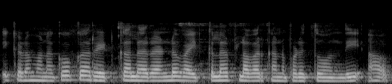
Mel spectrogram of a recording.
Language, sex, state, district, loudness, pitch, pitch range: Telugu, female, Andhra Pradesh, Srikakulam, -23 LUFS, 175 Hz, 170-185 Hz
